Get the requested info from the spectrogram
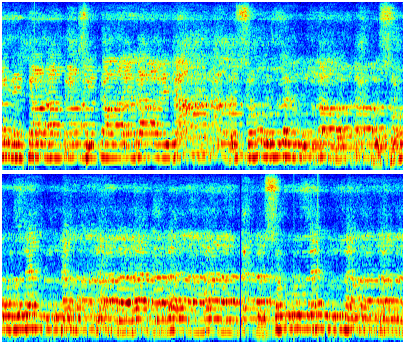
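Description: A male voice sings an Urdu devotional kalam (naat) unaccompanied into a microphone, drawing the words out in long held, wavering notes.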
